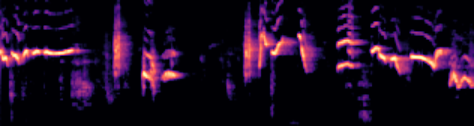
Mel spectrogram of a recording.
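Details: Oriental magpie-robin singing as a lure to provoke other magpie-robins: a long steady high whistle, then scratchy bursts, ringing slurred notes and a closing wavering phrase, all continuous and energetic.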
